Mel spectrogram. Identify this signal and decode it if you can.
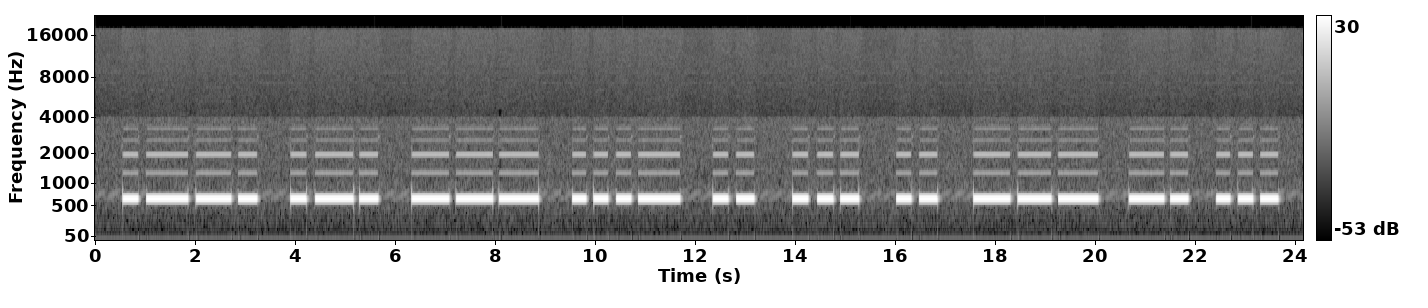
Morse code, heard as a keyed tone, about 5 wpm, 3250 Hz, with noise. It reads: PROVISIONS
